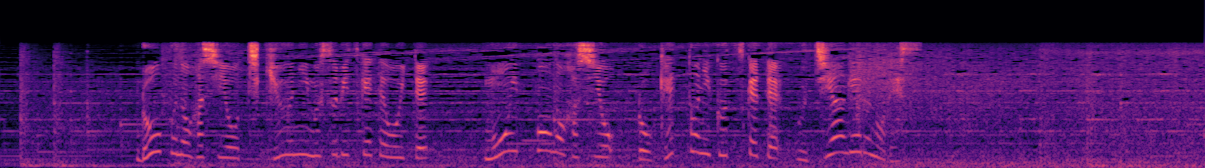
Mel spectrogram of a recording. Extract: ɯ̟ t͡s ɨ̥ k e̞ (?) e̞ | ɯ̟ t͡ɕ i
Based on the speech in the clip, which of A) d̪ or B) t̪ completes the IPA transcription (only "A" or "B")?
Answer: B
